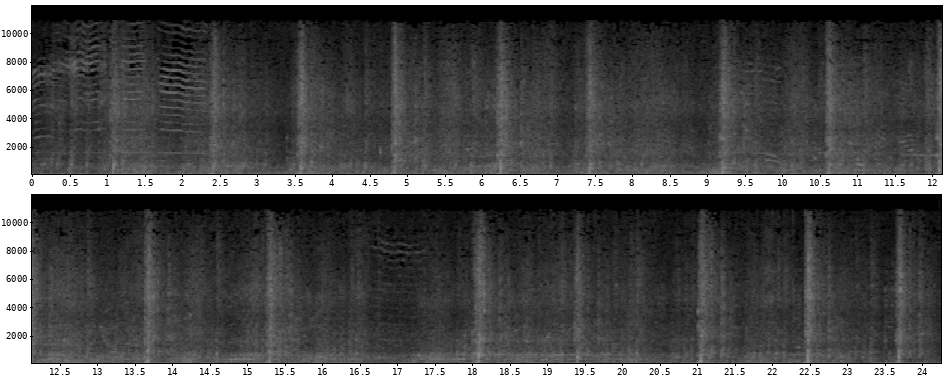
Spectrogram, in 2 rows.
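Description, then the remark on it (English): Several supercar engines, including an Aston Martin V12, rumble together at a supercar display in a steady, loud, low roar, broken by sharp periodic pops and bursts over about twenty-four seconds, with no talking. “then, without any further ado, let's hear all of the cars one last time.”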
